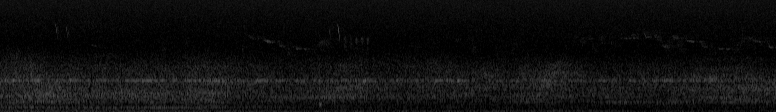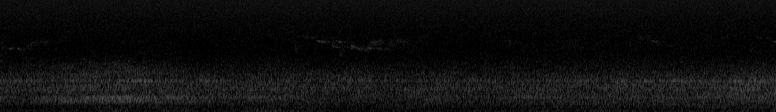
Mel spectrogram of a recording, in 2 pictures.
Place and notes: Glorieta, NM, so called USA - Glorieta morn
